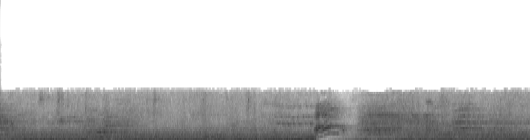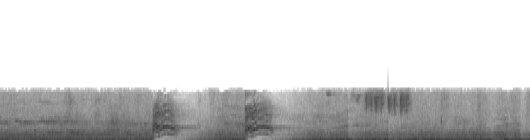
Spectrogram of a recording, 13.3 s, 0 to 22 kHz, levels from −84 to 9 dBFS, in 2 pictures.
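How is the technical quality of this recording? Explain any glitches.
The recording has one clear fault. Gain pumping runs through the whole clip. The gain swings by around 25 dB. The likely cause is input gain set far too high, with a fast limiter clamping every peak. Nothing reaches above 8 kHz, which fits the call's Opus codec and microphone filtering.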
